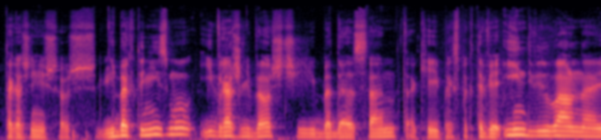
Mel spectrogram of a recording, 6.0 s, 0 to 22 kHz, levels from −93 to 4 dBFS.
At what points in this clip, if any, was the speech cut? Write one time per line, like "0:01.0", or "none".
none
